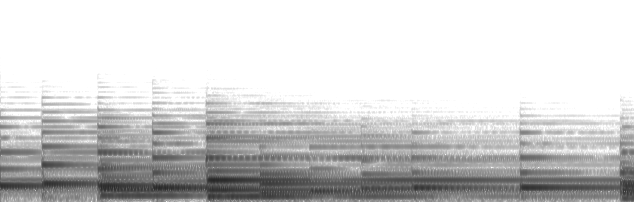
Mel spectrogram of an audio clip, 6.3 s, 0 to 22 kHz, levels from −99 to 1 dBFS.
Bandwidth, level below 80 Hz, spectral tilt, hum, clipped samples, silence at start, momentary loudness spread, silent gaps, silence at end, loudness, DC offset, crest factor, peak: 2.8 kHz; -54 dBFS; -12.5 dB/octave; none; under 0.1%; 0 s; 12 LU; none; 0 s; -25 LUFS; under 0.1%; 16 dB; -8 dBFS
